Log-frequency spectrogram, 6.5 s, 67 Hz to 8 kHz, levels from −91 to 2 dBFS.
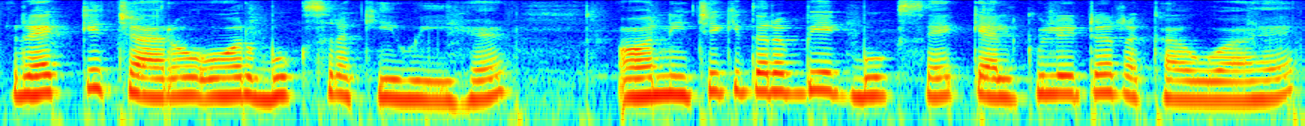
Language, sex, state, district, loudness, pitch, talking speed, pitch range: Hindi, female, Bihar, Begusarai, -17 LUFS, 215 Hz, 200 wpm, 205-230 Hz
